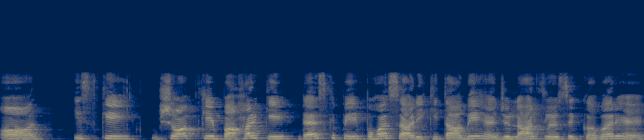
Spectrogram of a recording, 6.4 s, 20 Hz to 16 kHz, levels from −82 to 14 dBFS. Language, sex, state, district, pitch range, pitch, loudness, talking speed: Hindi, female, Bihar, Saharsa, 215-255 Hz, 230 Hz, -23 LUFS, 170 wpm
